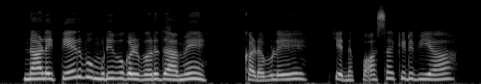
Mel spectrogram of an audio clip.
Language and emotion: Tamil, fearful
